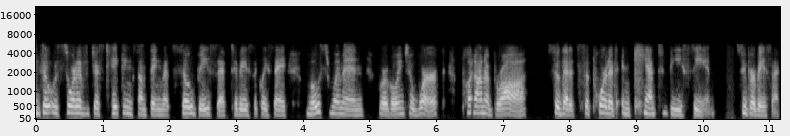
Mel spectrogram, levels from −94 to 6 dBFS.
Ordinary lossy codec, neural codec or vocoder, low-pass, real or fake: Opus, 32 kbps; codec, 16 kHz, 16 kbps, FreqCodec, smaller model; 5.4 kHz; fake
